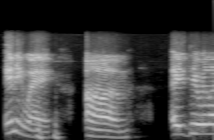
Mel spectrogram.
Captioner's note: laughs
